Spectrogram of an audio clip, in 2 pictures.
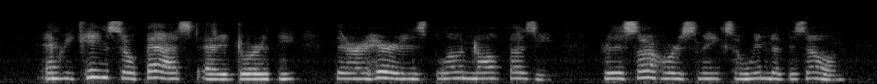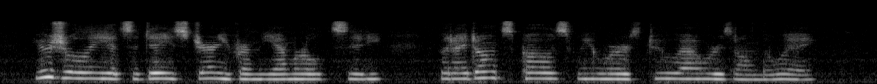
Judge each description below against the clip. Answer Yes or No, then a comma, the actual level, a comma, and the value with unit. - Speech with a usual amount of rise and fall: No, narrow, 1.8 semitones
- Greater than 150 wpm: No, average, 145 wpm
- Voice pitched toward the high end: Yes, very high, 255 Hz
